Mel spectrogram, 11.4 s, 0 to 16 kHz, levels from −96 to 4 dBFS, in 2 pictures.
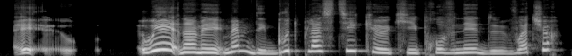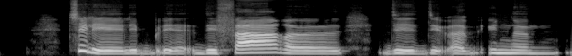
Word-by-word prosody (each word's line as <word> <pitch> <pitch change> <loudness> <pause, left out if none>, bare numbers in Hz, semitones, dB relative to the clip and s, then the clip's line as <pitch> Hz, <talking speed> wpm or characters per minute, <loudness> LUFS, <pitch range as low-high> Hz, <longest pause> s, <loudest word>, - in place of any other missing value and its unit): Et 450 0 0
et - - -17
au 395 +1 -11 0.6
oui, 370 - +6 0.3
non 265 0 +4
mais 245 -2 +4
même 310 +2 0
des 200 -2 -3
bouts 200 - -1
de 360 - -20
plastique, 340 0 -2
heu, 240 -3 +1
qui 220 0 -6
provenaient 240 +3 -3
de 185 -2 -6
voitures. 240 - -5 0.8
Tu - - -13
sais 360 -1 +4
les 190 -6 +2
les 200 +1 -1
b 185 0 -13
les 195 -3 -3
des 200 +2 -1
phares, 245 +3 +5
heu, 185 -1 -2 0.4
des 195 -1 -1
des 180 +1 -6
heu 185 -2 -3
b 210 +4 -13
une, 210 -2 +2
hem 185 -1 -7
215 Hz, 165 wpm, -22 LUFS, 190-265 Hz, 0.8 s, oui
